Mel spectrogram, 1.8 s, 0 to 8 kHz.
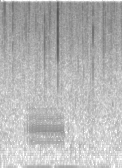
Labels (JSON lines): {"label": "biophony, croak", "recorder": "SoundTrap 500"}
